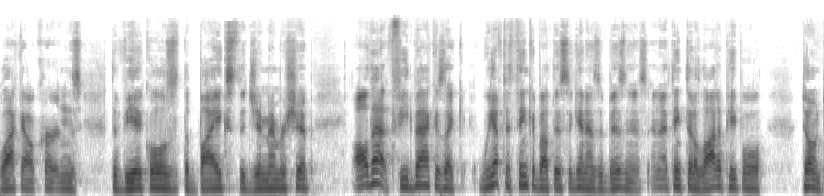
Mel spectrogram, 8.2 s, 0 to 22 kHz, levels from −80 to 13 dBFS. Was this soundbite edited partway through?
no; 0 cuts

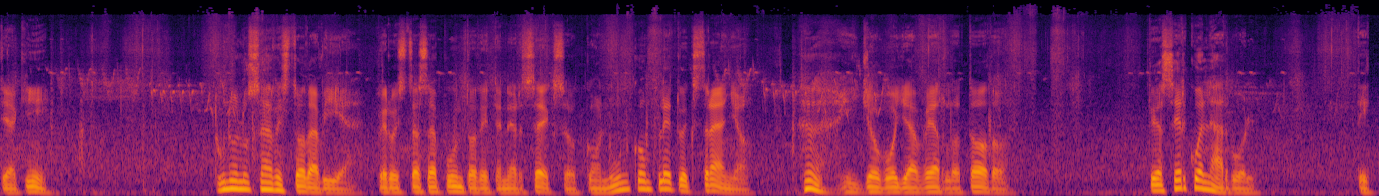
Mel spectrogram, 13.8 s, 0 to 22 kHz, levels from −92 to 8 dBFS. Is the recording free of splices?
yes; 0 cuts

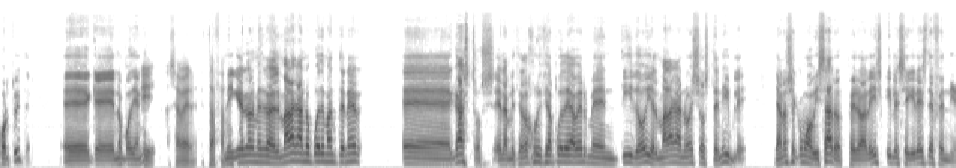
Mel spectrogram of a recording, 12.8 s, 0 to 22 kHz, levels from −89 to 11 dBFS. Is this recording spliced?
yes; 1 cut; at 11.8 s

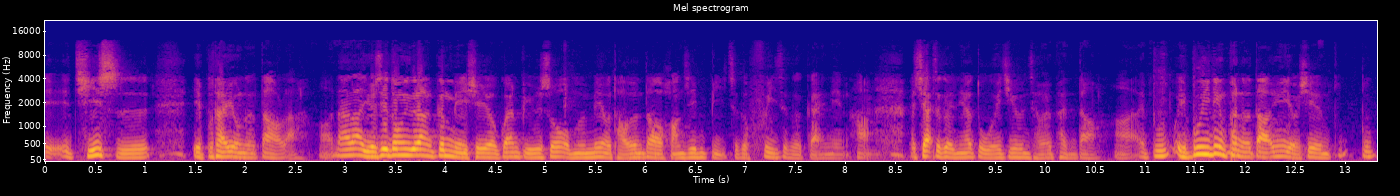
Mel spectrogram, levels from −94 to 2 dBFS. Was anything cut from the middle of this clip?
yes; 1 cut; at 8.9 s

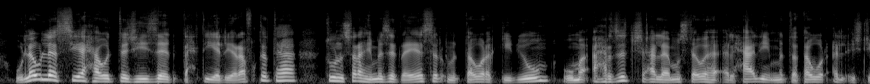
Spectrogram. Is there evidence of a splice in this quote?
yes; 4 cuts; at 1.7 s, 4.0 s, 4.4 s, 5.5 s

